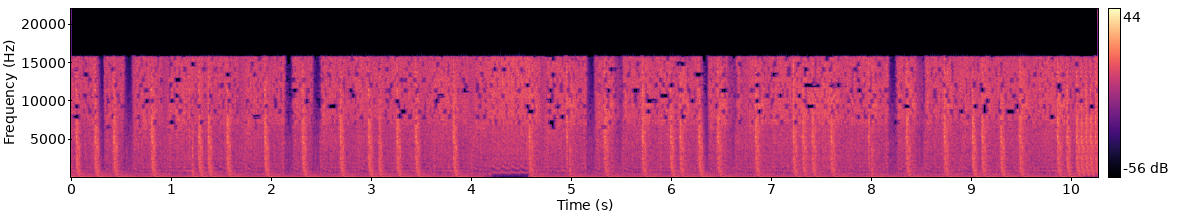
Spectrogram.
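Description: Fast, hard techno playing in a DJ mix: a steady kick drum and heavy bass under dense, rapid high percussion. The kick and bass drop out for about half a second a little after four seconds in, then come back.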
